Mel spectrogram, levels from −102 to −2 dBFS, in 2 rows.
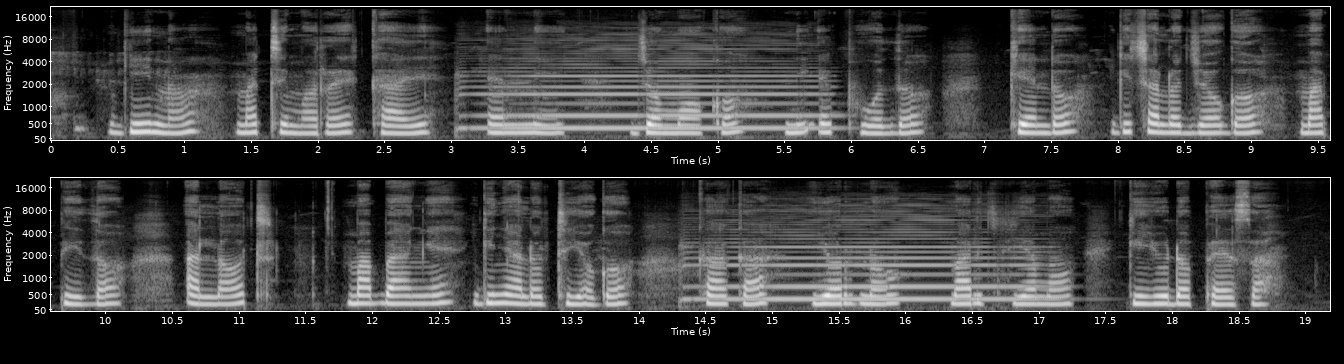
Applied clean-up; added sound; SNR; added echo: neural mask model RNNoise.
